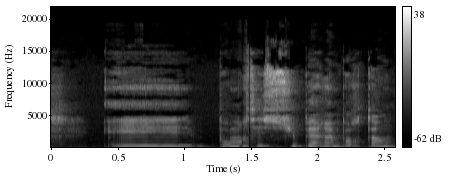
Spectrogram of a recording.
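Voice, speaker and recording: A woman's fairly high voice, monotone and flat in intonation, over noticeable background noise. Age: 20s. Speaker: beautician. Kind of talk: personal vlog monologue. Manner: hesitant, many fillers.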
